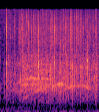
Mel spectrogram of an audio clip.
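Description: Applause from a crowd at a protest march rally, steady clapping that is fairly distant and moderately loud and lasts throughout.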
